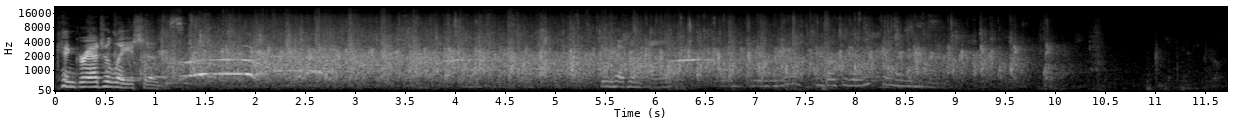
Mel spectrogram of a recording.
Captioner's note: applause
